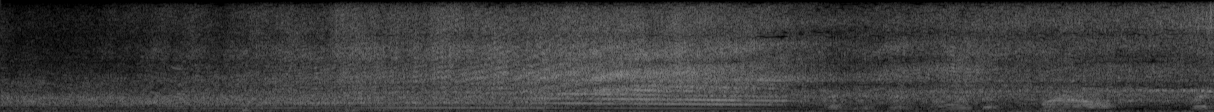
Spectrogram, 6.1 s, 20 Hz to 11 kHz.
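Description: Electric SAB Goblin 700 KSE RC helicopter whining, its pitch rising a little and then falling through the later seconds as it comes down and lands. Wind rumbles on the microphone throughout.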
